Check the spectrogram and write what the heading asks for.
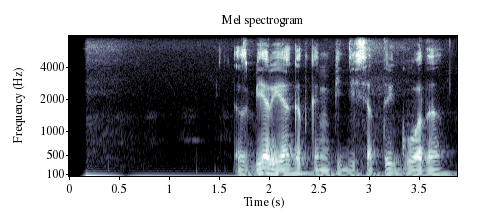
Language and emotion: Russian, neutral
